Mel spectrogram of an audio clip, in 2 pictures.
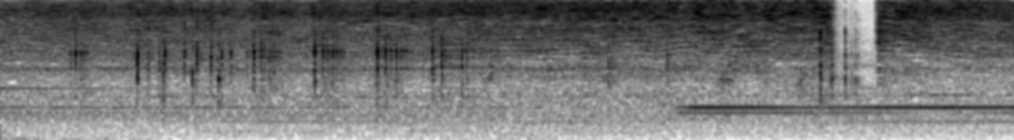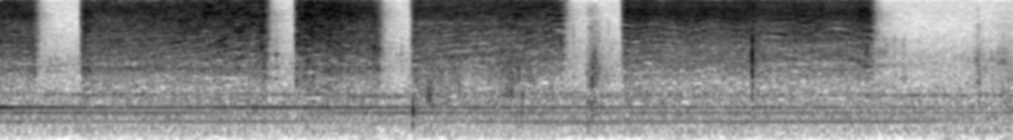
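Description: Aerosol spray can of UV-protective clear glaze spraying in long hissing passes, with several short breaks between them. The spraying stops near the end.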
